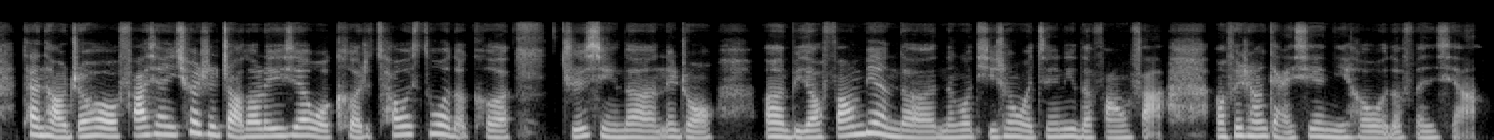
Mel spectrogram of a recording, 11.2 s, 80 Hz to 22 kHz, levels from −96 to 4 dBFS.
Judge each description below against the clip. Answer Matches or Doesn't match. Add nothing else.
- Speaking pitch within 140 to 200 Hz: Matches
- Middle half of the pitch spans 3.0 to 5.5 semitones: Matches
